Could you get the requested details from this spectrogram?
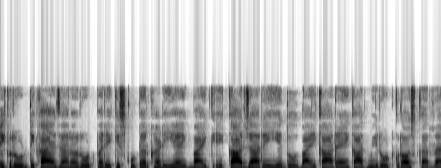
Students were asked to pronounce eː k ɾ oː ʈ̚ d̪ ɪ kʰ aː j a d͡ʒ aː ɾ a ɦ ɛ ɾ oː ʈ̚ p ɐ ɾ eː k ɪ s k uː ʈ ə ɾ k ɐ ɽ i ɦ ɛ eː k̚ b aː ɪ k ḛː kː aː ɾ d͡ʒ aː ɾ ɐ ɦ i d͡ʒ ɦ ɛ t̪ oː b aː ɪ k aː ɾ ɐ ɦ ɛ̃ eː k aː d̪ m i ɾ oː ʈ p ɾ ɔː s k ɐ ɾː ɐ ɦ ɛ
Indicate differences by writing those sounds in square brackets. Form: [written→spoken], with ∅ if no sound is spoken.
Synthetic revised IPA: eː k ɾ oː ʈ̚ d̪ ɪ kʰ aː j a d͡ʒ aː ɾ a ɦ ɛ ɾ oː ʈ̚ p ɐ ɾ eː k ɪ s k uː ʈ ə ɾ [k→kʰ] ɐ ɽ i ɦ ɛ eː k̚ b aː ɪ k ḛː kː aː ɾ d͡ʒ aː ɾ ɐ ɦ i [d͡ʒ→∅] ɦ ɛ [t̪→d̪] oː b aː ɪ k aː ɾ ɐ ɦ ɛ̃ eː k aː d̪ m i ɾ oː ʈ [p→k] ɾ ɔː s k ɐ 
